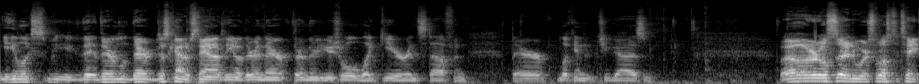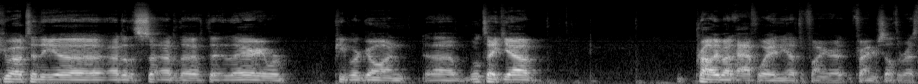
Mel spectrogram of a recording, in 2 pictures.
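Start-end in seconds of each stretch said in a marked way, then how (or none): 7.8-18.2 orc guard character voice. Voicing an orc bodyguard speaking to the party: voicing an orc bodyguard. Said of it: "the two orc, um, bodyguards".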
